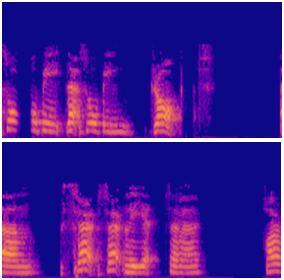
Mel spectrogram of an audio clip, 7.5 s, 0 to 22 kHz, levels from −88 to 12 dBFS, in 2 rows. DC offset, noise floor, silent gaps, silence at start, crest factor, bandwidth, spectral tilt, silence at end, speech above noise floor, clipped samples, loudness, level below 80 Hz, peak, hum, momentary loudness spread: under 0.1%; -88 dBFS; 0.28-0.37 s, 2.49-2.53 s; 0 s; 18 dB; 6.4 kHz; -4 dB/octave; 0 s; 67 dB; under 0.1%; -22 LUFS; -64 dBFS; -4 dBFS; none; 14 LU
